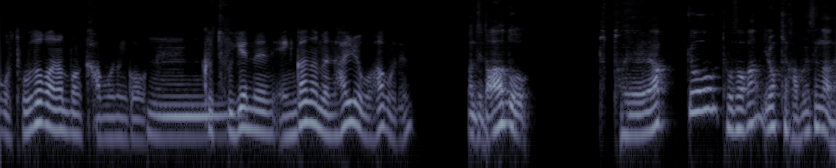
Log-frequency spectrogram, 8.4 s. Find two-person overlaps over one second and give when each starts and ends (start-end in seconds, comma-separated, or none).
none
